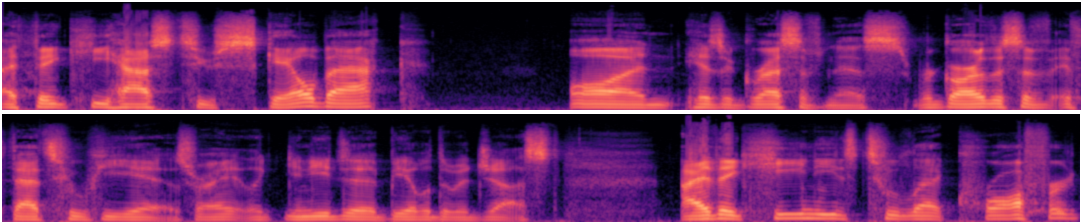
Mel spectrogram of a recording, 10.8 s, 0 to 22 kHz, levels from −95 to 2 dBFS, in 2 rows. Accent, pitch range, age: American, 105-130 Hz, 20-39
